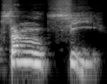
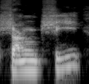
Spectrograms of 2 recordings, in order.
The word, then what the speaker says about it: Shang-Chi: So no, it's like Shang-Chi or something like that. That's how it is supposed to be pronounced. And for all of you that said Shang-Chi or Shang-Chi or some variation thereof, you all need to do better.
